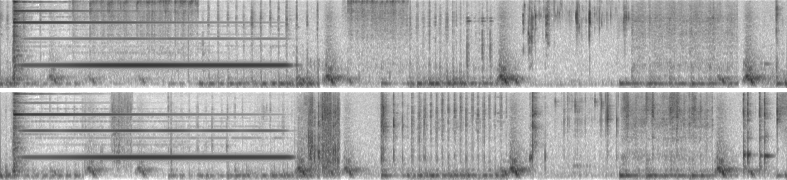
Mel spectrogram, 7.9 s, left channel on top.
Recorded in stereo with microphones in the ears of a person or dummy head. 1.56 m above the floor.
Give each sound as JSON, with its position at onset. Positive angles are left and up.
{"t": 0.1, "sound": "a bell", "side_deg": 10, "distance_m": 1.0}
